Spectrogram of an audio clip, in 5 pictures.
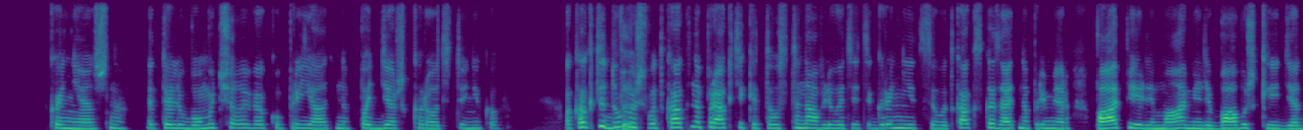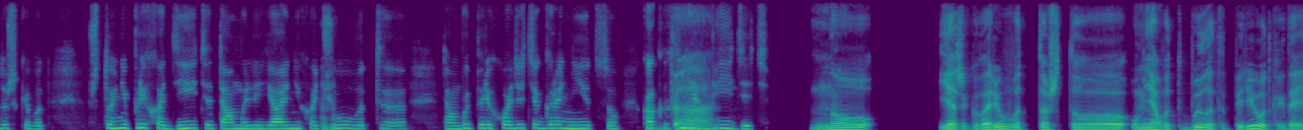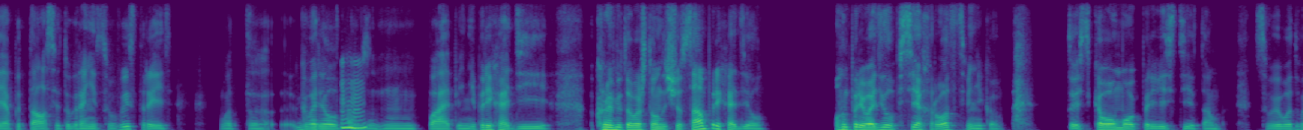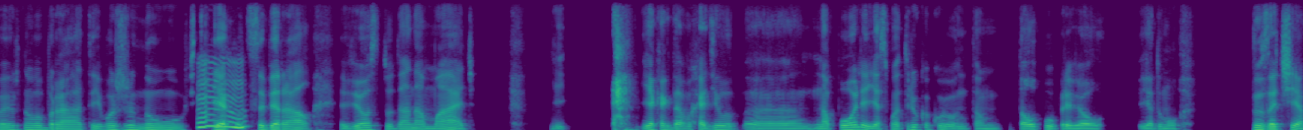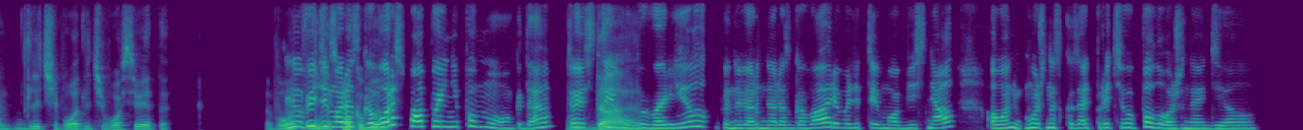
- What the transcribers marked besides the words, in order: tapping; other background noise; chuckle; chuckle
- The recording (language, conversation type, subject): Russian, podcast, Как на практике устанавливать границы с назойливыми родственниками?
